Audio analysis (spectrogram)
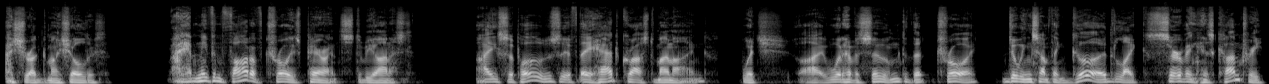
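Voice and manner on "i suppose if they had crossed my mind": ordinary delivery, nothing marked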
